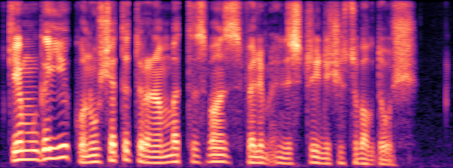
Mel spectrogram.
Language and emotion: Kashmiri, neutral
